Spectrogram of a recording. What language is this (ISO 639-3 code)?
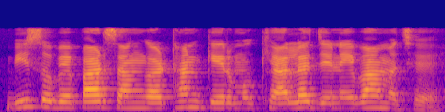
mai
